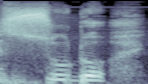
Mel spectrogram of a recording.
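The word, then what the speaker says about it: pseudo: अगला रूल क्या कह रहा है? कि एन एस टी से पहले पी हो तो पी हमेशा क्या रहता है? साइलेंट इसको पढ़ेंगे सूडो क्योंकि यहां पर एस है और एस से पहले पी है तो पी क्या हो जाएगा साइलेंट हो जाएगा क्योंकि यहां पर एस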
